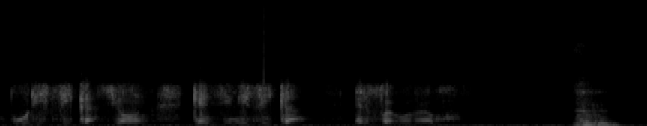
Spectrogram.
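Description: A person talking in a thin, narrow-band voice like speech heard over a telephone line; the talking stops about three seconds in.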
